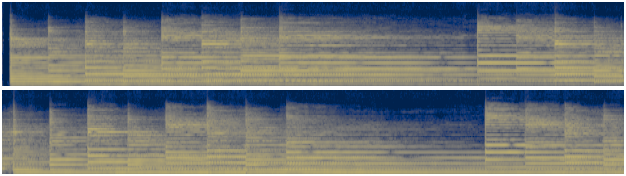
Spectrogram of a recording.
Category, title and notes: Music > Other
depressive BM electric guitar sample
BM, depressive, electric, guitar, sample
